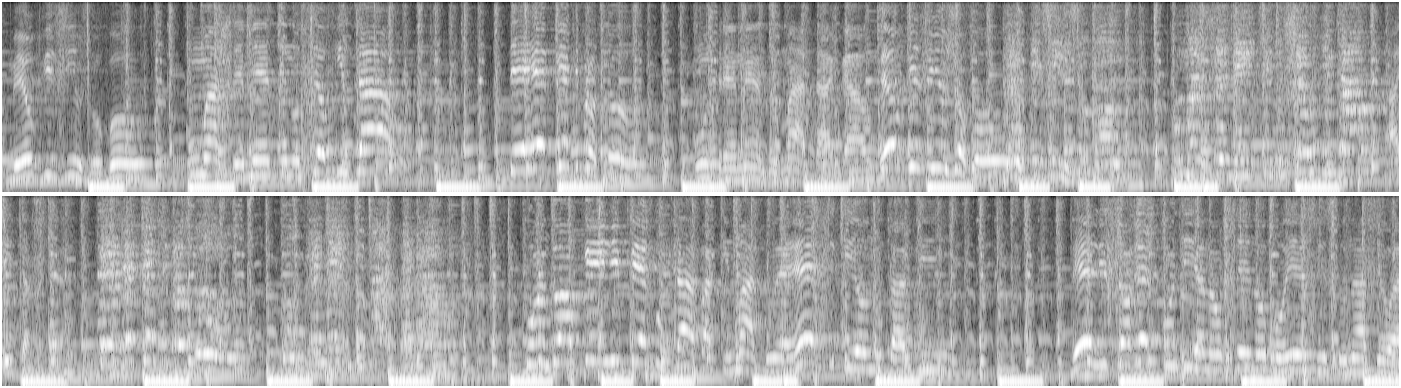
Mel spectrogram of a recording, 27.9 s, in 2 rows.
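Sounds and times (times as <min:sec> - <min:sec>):
music: 0:00.0 - 0:27.9.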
